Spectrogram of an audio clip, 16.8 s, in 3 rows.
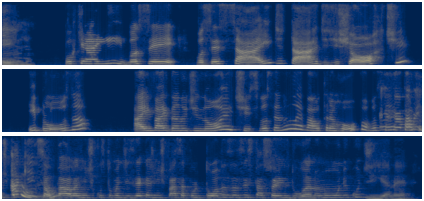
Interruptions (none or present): present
